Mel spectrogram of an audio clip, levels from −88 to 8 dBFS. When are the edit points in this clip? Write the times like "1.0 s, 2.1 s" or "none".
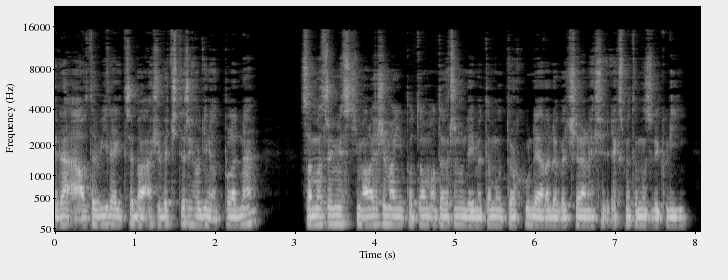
none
